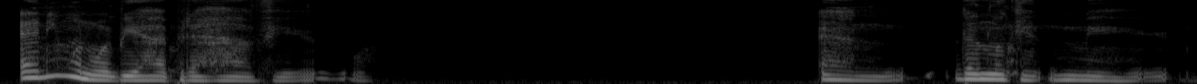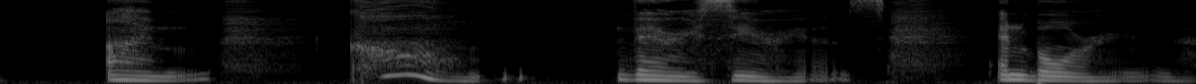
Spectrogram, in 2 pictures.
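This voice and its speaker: A woman playing a tired, serious young cat girl who doubts herself, in a soft, breathy ASMR role-play with a deadpan, gently teasing manner. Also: sits low, no room sound, clean studio sound, full character voice. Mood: self-deprecating, hesitant.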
